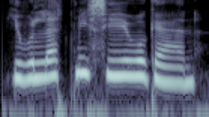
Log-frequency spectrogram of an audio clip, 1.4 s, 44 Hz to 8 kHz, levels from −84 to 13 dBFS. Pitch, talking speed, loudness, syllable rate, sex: 250 Hz, 300 wpm, -14 LUFS, 6.5 syllables/s, female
